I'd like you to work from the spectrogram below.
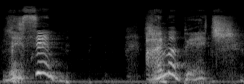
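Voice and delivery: high, loud talking-dog voice; Gia. Acted. Wife playing her own dog, high put-on voice. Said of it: "That's what my dog Gia sounds like".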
